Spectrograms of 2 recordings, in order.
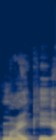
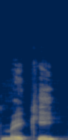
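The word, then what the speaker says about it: Meike: I say Mikey. I think Peter found out it's actually pronounced Makey, but it looks like Mikey to me.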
